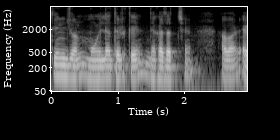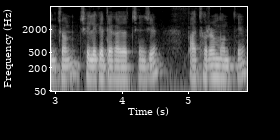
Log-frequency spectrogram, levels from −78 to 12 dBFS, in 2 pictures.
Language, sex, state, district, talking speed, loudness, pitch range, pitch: Bengali, male, Tripura, West Tripura, 120 wpm, -16 LUFS, 105-110 Hz, 110 Hz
